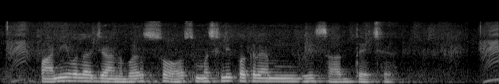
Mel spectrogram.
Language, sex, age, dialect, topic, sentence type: Maithili, male, 25-30, Angika, agriculture, statement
